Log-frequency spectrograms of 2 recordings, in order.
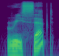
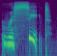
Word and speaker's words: receipt: Recept. Close. Remember the P is silent. It's receipt.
